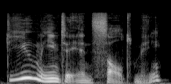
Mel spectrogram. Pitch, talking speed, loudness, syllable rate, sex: 145 Hz, 210 wpm, -15 LUFS, 4.5 syllables/s, male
